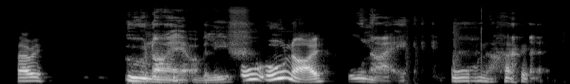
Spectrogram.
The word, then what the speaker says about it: Unai: Can anyone tell me how you actually pronounce his first name, Harry? Unai, I believe.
